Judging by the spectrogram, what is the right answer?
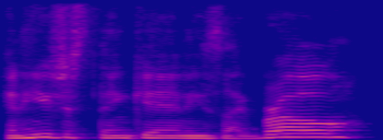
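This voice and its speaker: A man tells a story in a casual podcast interview, swearing freely and acting out the people he quotes. His telling is lively and loose, with plenty of asides. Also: fairly high pitch, moderate pace. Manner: animated storyteller who acts out quoted voices, swears freely. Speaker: guest, pond construction company founder.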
